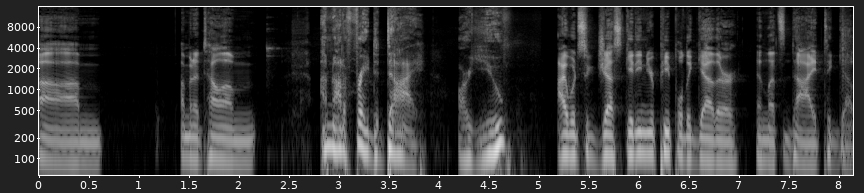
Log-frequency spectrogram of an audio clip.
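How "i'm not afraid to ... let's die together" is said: menacing, intimidating whisper. Threatening a terrified enemy in character so only he hears: whispered intimidation. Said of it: "I'm gonna kinda whisper it so only he can hear me".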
